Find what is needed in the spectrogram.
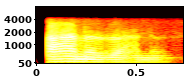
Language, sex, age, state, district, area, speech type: Kashmiri, male, 30-45, Jammu and Kashmir, Anantnag, rural, conversation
